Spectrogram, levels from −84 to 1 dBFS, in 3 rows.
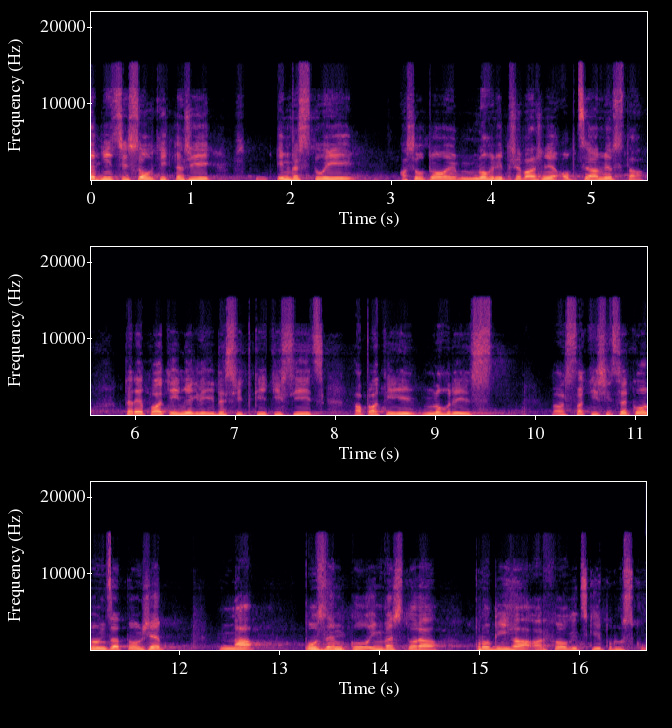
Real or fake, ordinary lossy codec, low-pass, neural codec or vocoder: fake; Opus, 24 kbps; 14.4 kHz; codec, 44.1 kHz, 3.4 kbps, Pupu-Codec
